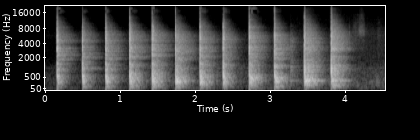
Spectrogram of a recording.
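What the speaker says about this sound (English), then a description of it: "grab a screwdriver and a hammer and just bang that shit" A hammer strikes a screwdriver into a stubborn oil filter on a Mustang Cobra, twelve sharp, evenly spaced metallic blows with a short ring after each, close and alone.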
